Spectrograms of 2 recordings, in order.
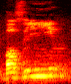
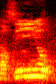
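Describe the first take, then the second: First: The final r sound is light and thin. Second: The final r sound is heavy and thick. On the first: The speaker calls it right. "ro-nya nanti akan dibaca tipis" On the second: The speaker calls it wrong.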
